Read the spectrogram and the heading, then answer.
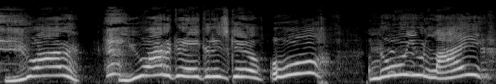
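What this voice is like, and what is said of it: Put-on Scottish accent, childlike. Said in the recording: “whenever I do Scottish accent, I've got to do it like the characters in Gregory's Girl who were all like 12-year-olds.”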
